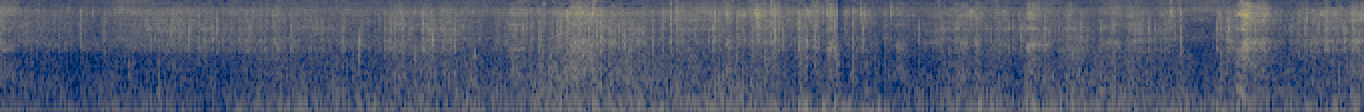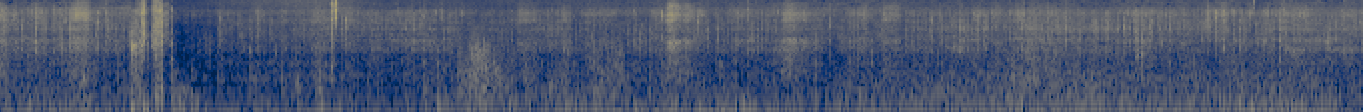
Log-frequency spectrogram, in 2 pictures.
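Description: Bicycle tyres crunch and rattle over dirt and loose rocks.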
